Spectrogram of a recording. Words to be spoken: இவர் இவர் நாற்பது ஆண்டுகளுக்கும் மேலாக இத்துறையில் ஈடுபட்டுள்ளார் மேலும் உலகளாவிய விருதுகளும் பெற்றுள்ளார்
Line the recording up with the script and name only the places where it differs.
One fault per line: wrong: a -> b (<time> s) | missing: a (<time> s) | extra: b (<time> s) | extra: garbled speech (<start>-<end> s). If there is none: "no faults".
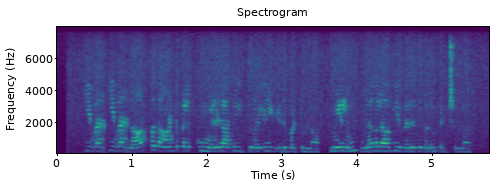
no faults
